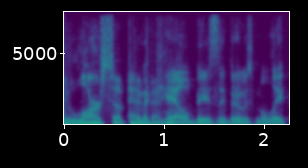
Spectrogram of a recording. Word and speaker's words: Larsa Pippen: I said it's I said Lissa Pippen and it's actually Larsa Pippen.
